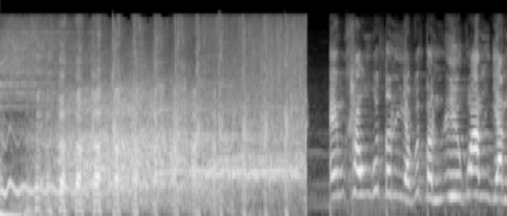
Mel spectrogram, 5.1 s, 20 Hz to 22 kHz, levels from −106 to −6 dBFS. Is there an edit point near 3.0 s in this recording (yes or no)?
yes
